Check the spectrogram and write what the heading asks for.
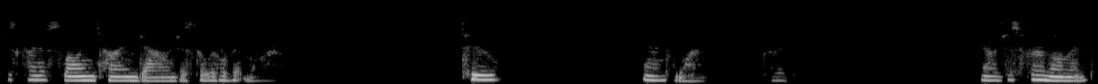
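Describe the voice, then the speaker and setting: A hypnotist guiding a listener through slow, soothing relaxation, giving soft instructions with long pauses. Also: medium pitch, steady tone, vocal fry, breathy edge, dry recording, dull audio. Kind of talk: guided relaxation hypnosis script.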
